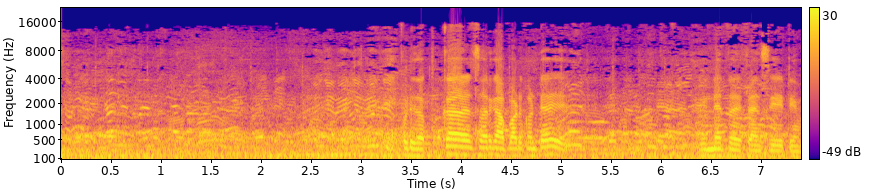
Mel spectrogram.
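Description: A crowd of men chatters and shouts outdoors.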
